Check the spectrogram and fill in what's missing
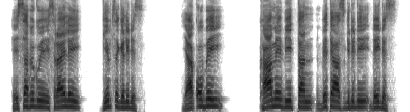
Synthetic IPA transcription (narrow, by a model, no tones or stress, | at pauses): hɛsːɐfɛɡʊjɛɪsɾaːʔɛlɐj | ɡɪbt͡sʼɛɡɛlɪd̪ɛs | jaːkʼo̞ːbɛj | kaːmɛːbiːt̪ːɐnbɛt̪ɛaːs̬ɡɪd̪ɪd̪ɪd̪ɛɪd̪ɛs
